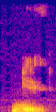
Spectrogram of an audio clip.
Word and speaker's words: nul: So here are the 8 words I mispronounced. So I should have said the second time traverser, dans, tout, Afrique, chameau, serait, génial, nul.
